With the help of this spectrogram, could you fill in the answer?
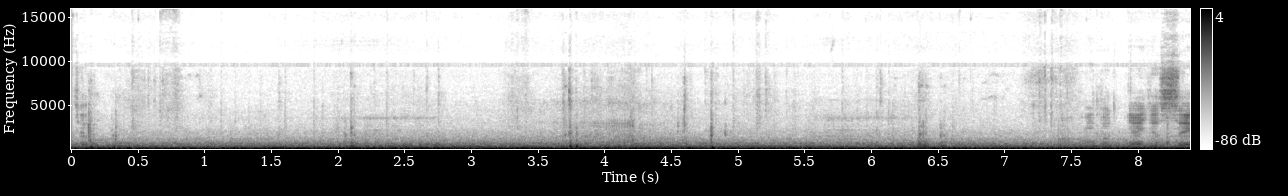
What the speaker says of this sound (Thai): มีรถใหญ่จะแซงให้มันไปก่อน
